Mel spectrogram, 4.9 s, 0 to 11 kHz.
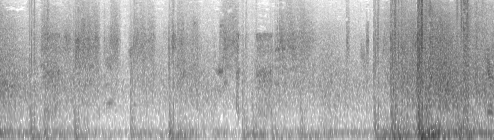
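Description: Armored personnel carrier cannon fire in the video game Arma 3: repeated heavy booming shots and gunfire in an irregular rhythm, growing louder toward the end, with scattered radio-style voices underneath.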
